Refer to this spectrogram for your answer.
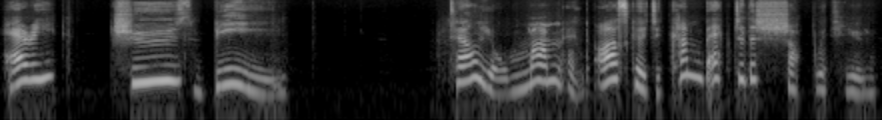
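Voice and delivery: ordinary delivery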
